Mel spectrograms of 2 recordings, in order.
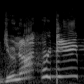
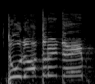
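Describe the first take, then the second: First: High, yelped mock warning; hammed-up falsetto warning; meme voice. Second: Even higher, strained falsetto yelp; over-the-top mock warning; meme voice again. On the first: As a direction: squeal it as a joke. Meme line shouted at chat. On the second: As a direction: push the squeal further. Repeats meme line.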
